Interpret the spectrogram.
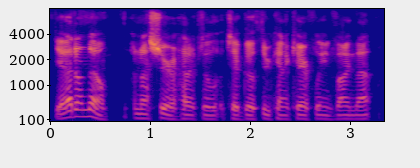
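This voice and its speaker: The man hosting this livestream has a low-leaning voice and talks rapid-fire in a dry recording. He discusses books casually, reading viewer comments and tossing in the rambling asides of a keen fan.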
